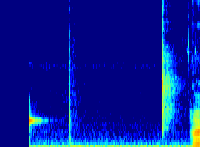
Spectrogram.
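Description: A recording cutting in with a brief high blip, then a steady low electrical hum. A single sharp click comes a little before a man starts to speak at the very end.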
